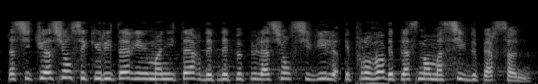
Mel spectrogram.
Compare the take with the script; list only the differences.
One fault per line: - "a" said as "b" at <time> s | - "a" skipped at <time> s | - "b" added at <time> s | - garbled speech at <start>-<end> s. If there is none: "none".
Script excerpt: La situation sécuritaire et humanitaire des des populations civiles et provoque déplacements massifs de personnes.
none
